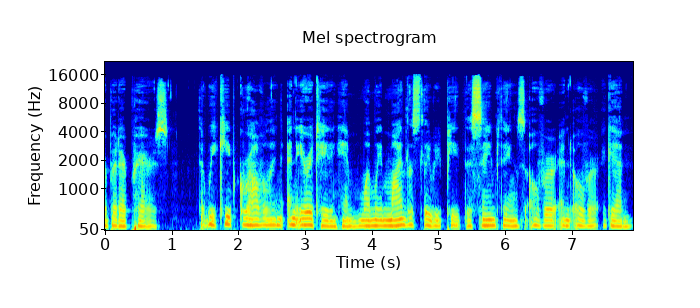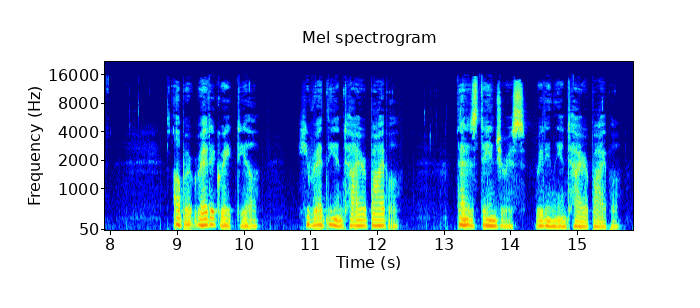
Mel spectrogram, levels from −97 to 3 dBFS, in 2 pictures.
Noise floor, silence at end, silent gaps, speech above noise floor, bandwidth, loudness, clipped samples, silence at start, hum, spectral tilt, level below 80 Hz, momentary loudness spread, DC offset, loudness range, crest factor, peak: -71 dBFS; 0.2 s; none; 44 dB; 16.5 kHz; -28 LUFS; under 0.1%; 0 s; none; -5.5 dB/octave; -44 dBFS; 9 LU; under 0.1%; 4 LU; 18 dB; -10 dBFS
